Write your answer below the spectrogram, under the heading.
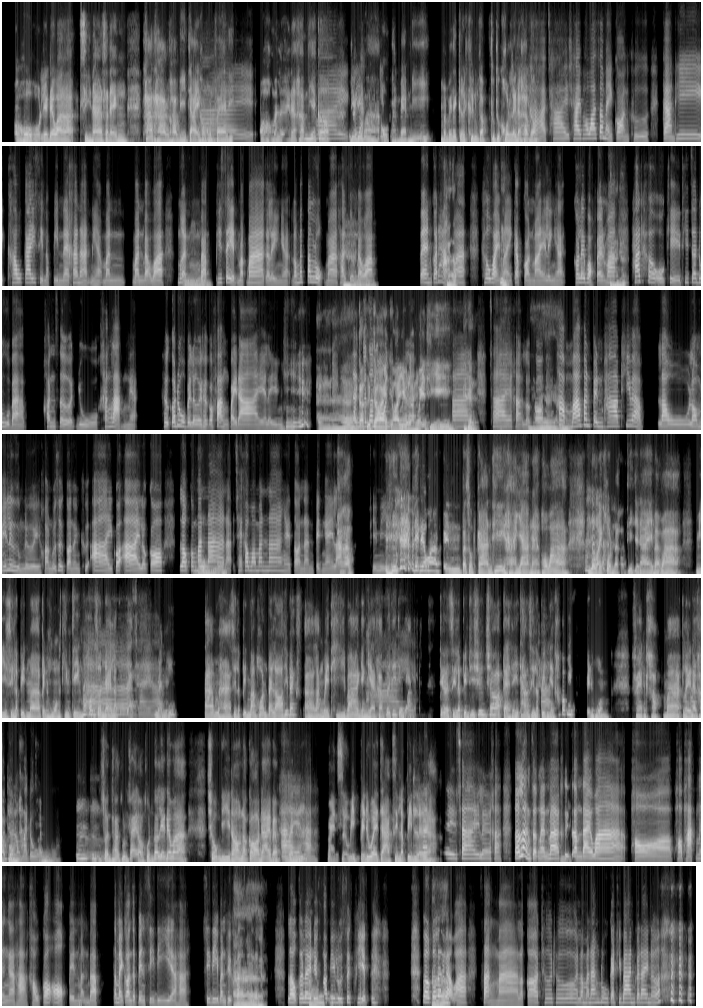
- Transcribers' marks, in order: laughing while speaking: "งี้"; chuckle; laugh; tapping; other noise; chuckle; laugh
- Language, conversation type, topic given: Thai, podcast, จำความรู้สึกตอนคอนเสิร์ตครั้งแรกได้ไหม?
